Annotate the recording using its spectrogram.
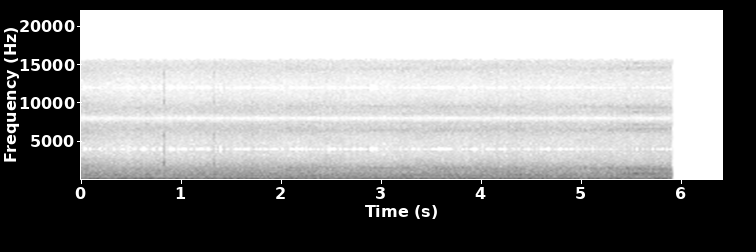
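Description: Steady, loud low rumbling noise of a handheld camera being carried and swung about, over the general hubbub of an airport terminal; it cuts off suddenly near the end.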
